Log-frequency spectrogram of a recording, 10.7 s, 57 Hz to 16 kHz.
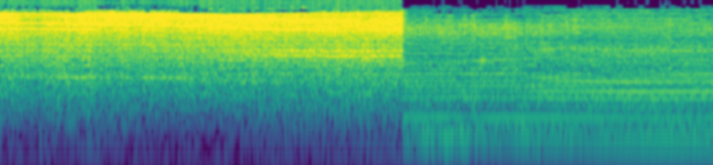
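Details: DIY gas jet turbine go-kart built around a turbocharger, diesel-fuelled afterburner, idle about 22000 rpm: steady roaring rush with high whine settling into buzzing tones, no piston throb; normal smooth running.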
